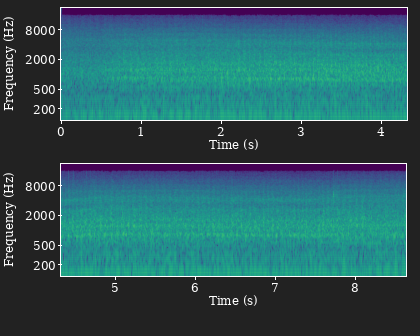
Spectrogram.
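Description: A tractor engine chugs steadily at a low, even throb.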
